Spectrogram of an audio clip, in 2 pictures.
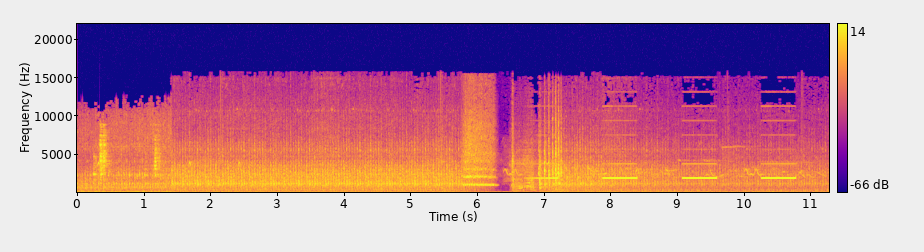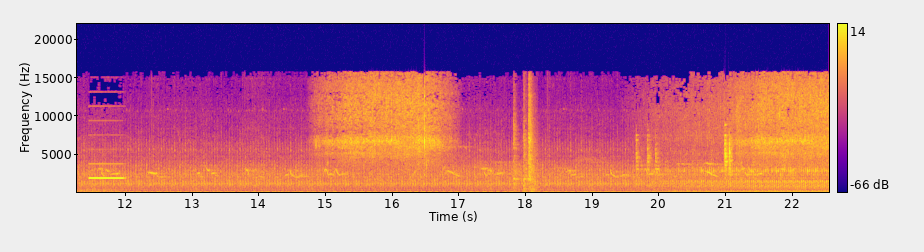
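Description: Tractor engine running steadily, with a row of reversing beeps about once a second between roughly 8 and 12 seconds in as the trailer backs up.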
